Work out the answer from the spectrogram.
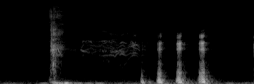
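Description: Honking, goose-like bird calls: a few sharp, loud honks in quick succession follow a brief noisy burst and a thin wavering tone, over a quiet background.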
